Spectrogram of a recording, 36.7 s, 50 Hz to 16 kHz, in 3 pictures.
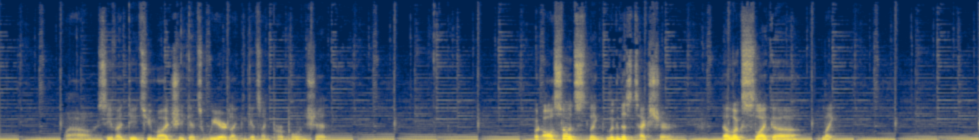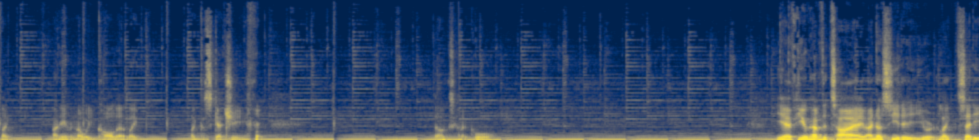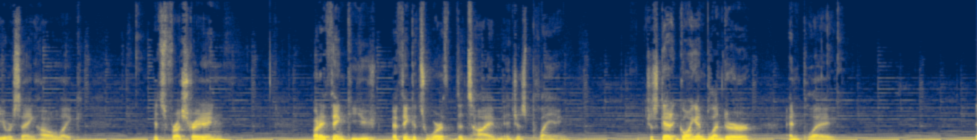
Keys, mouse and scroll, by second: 3.8 g, 5.6 middle click, 6.5-6.8 scroll up 3, 7.6-8.4 scroll up 2, 8.5 scroll down 2, 8.8-9.2 shift+middle drag, 9.4-9.9 scroll up 1, 12.0 scroll down 2, 13.2-13.7 scroll down 2, 16.4 scroll up 2, 17.3-17.7 scroll down 3, 18.4 g, 22.5 r, 23.6-24.2 middle drag, 24.5 middle click, 25.0 g, 26.7 scroll up 2, 32.9-33.5 middle drag, 33.8 g, 35.6 scroll up 1.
